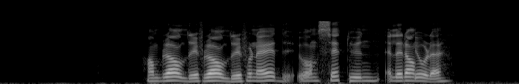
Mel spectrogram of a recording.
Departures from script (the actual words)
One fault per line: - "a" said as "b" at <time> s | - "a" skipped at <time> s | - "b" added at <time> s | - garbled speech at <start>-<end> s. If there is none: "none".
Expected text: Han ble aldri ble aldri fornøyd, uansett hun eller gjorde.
none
